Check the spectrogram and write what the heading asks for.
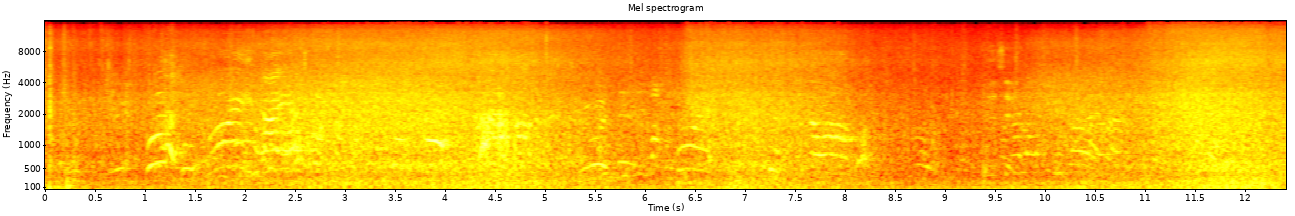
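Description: Several people shouting and calling out in short, wordless cries, over the steady wash of small waves breaking on the shore.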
